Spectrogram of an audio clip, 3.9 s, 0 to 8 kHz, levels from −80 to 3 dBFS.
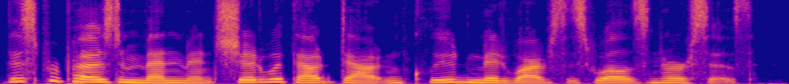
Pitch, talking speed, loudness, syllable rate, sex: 200 Hz, 185 wpm, -18 LUFS, 5.9 syllables/s, female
